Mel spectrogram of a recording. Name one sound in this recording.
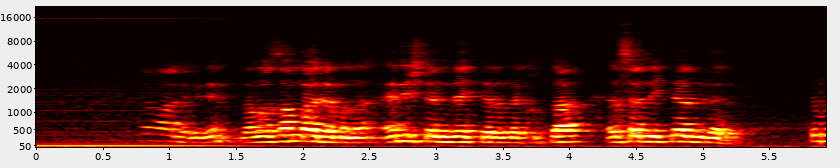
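An older man speaks with animation, close up.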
